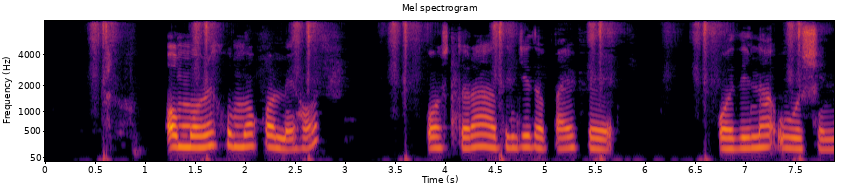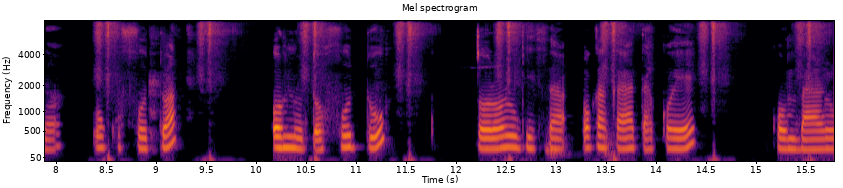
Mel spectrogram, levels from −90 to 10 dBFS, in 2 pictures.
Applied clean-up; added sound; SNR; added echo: classical method Wiener filter.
